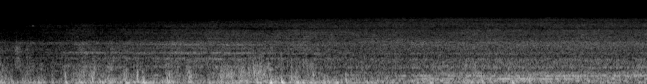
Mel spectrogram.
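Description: Sydney Trains Waratah (A set) double-deck electric train passing close by, its wheels rumbling and clattering on the rails. A steady motor tone comes through more clearly from about two thirds of the way in.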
